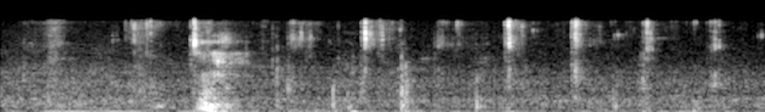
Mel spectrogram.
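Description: Chewing and lip-smacking of people eating chicken, pork and rice by hand: scattered small wet clicks and smacks, one louder about a second and a half in.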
